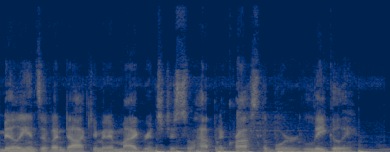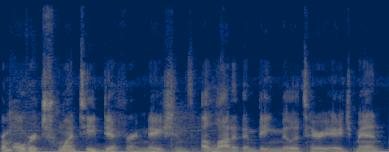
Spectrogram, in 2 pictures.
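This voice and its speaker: A man's voice: deep voice, a bit bright. A man delivering an insistent political rant to camera, full of sarcastic rhetorical questions. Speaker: TikTok commentator. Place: clip played within a compilation.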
